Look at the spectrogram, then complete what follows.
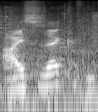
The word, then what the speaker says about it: Isaac: Uh, you actually pronounced it wrong. It's Isaac.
